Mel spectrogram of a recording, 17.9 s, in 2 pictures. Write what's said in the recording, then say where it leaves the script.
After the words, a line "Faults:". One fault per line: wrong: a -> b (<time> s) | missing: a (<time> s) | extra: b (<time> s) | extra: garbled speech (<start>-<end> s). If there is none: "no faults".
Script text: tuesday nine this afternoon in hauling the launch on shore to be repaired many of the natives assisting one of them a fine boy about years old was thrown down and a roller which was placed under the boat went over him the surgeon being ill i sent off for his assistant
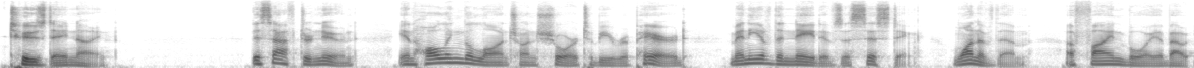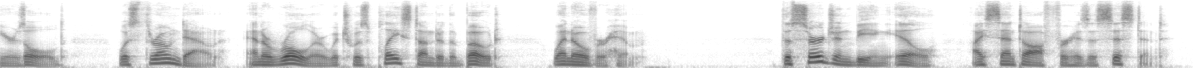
tuesday nine this afternoon in hauling the launch on shore to be repaired many of the natives assisting one of them a fine boy about years old was thrown down and a roller which was placed under the boat went over him the surgeon being ill i sent off for his assistant
Faults:
no faults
